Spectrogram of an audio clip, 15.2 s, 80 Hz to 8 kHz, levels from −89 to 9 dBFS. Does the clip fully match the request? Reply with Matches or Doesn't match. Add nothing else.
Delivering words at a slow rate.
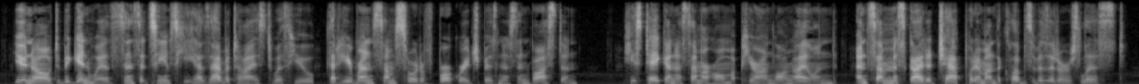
Doesn't match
